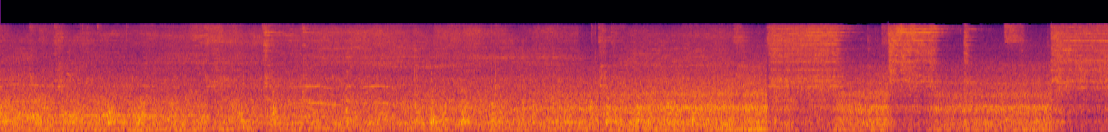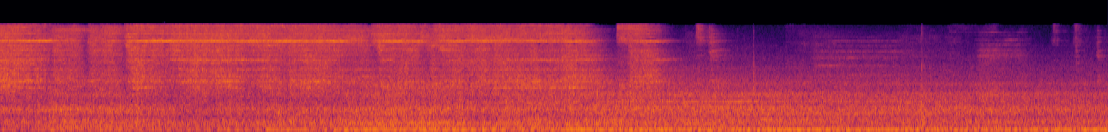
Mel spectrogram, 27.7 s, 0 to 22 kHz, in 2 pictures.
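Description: InterCity 125 high-speed trains moving through the station: Mark 3 coaches rolling past with wheels squealing, then a Class 43 diesel power car passing close with its engine running and a steady high squeal. Near the end a quieter, more distant train approaches.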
